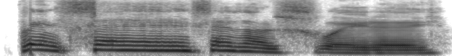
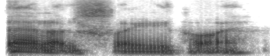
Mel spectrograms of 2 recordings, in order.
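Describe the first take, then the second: First: Cooing high at the dog Princess; doting pet voice. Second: Much lower, gruff playful greeting to the dog; low jokey hello to the dog; deep pet voice. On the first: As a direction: coo it up high like greeting a puppy. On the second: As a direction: drop the voice way down for a silly dog greeting. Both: Real, not acted.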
